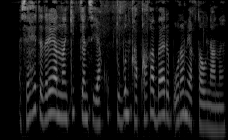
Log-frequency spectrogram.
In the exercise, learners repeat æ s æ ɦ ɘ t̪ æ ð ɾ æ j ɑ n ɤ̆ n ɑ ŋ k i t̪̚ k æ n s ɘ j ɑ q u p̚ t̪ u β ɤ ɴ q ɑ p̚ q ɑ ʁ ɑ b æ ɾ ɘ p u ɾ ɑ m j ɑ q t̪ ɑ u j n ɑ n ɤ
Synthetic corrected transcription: æ s æ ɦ ɘ t̪ æ ð ɾ æ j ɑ n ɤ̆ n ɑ ŋ k i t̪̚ k æ n s ɘ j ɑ q u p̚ t̪ u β ɤ ɴ q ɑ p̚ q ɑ ʁ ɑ b æ ɾ ɘ p u ɾ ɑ m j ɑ q t̪ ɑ u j n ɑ n ɤ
